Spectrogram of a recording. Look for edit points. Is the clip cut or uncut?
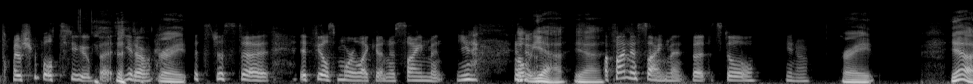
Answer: uncut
